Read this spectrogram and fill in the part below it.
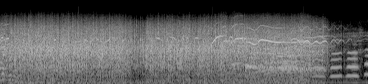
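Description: A large crowd claps.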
